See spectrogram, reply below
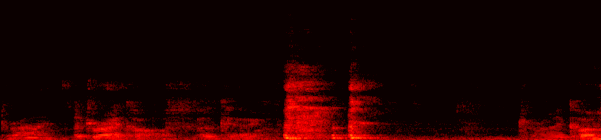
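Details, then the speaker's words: Simulated pharmacy role-play: a patient with a cold gives two short, sharp coughs between quiet speech. It is a persistent dry, non-productive cough that kept on after the cold got better. "Uh this type of cough, would you describe it as a dry cough or a wet cough?"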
